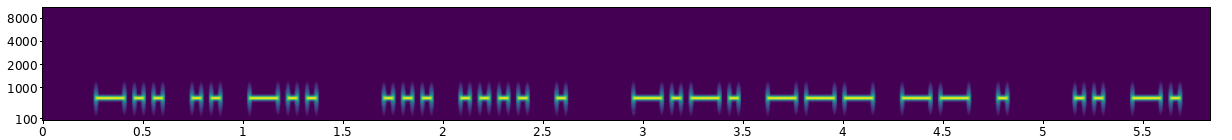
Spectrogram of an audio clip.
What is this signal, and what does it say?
Morse code, heard as a keyed tone, about 25 wpm, 700 Hz. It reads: DID SHE COME IN
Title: Sentences from Top 1000 Words - Review Part 5 - 25wpm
